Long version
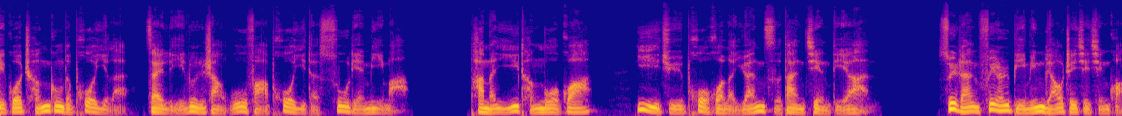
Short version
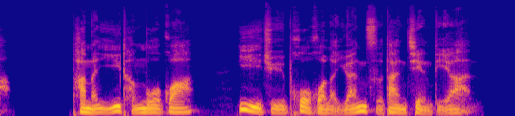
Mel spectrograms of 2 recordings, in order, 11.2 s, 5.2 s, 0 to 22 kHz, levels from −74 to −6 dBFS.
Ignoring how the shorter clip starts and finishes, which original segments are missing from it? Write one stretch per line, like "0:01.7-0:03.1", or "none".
none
